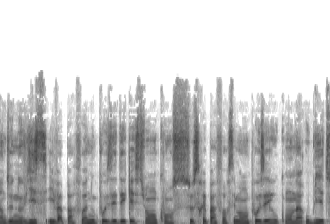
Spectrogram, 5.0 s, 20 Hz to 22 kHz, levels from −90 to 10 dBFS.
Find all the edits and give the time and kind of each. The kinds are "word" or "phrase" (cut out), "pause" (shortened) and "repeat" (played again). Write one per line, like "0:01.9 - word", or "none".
none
